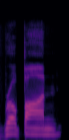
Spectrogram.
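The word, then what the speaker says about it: 六本: One is ippon, six is roppon, eight is happon, and 10 is juppon.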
